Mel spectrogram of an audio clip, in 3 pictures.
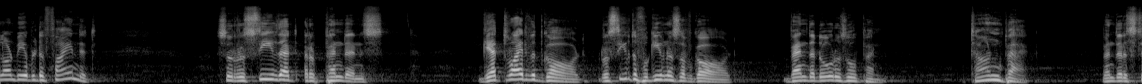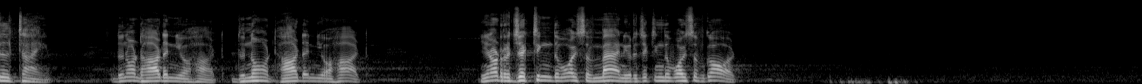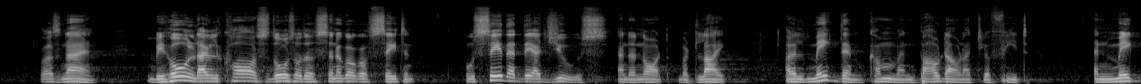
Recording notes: preached at Sunday Service on 8 October 2023 at Revelation Church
